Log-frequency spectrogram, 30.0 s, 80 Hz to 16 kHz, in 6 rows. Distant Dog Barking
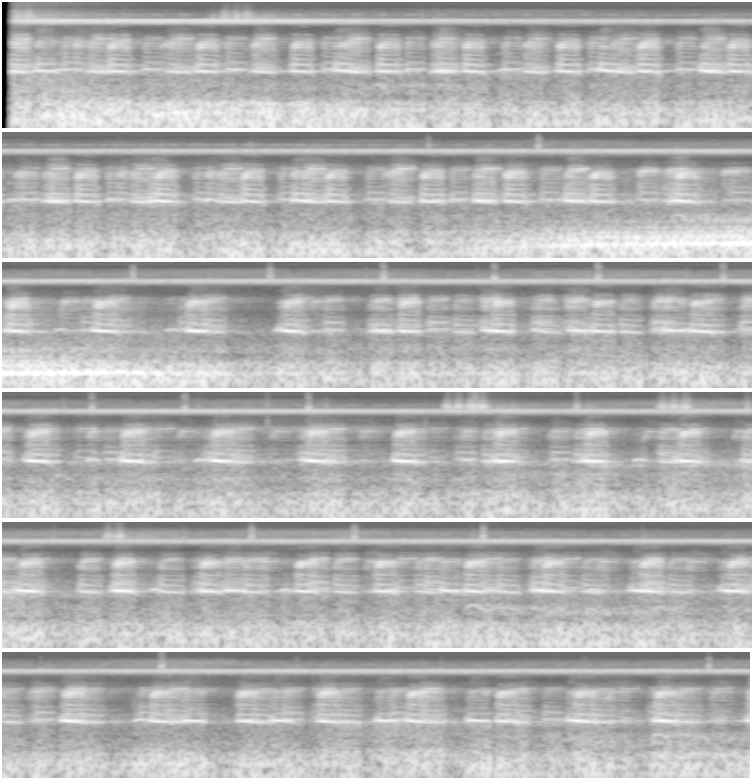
0:08.4 0:11.5

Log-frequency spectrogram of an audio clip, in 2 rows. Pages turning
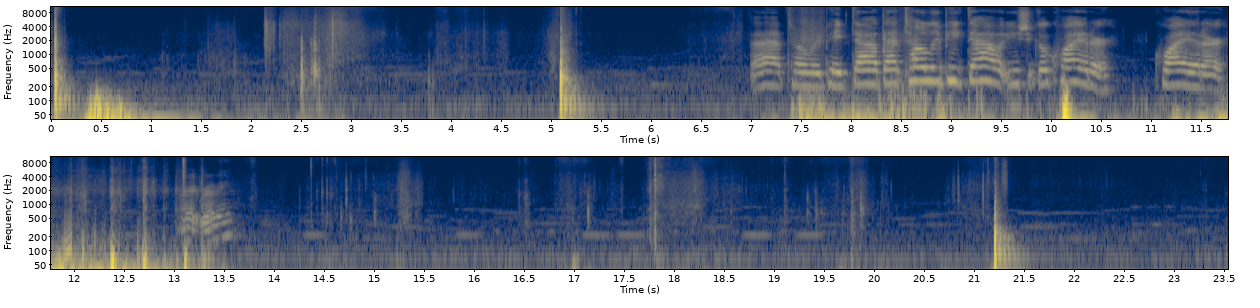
0:01.6 0:04.6, 0:06.8 0:08.6, 0:11.8 0:13.4, 0:14.3 0:15.5, 0:16.4 0:20.2

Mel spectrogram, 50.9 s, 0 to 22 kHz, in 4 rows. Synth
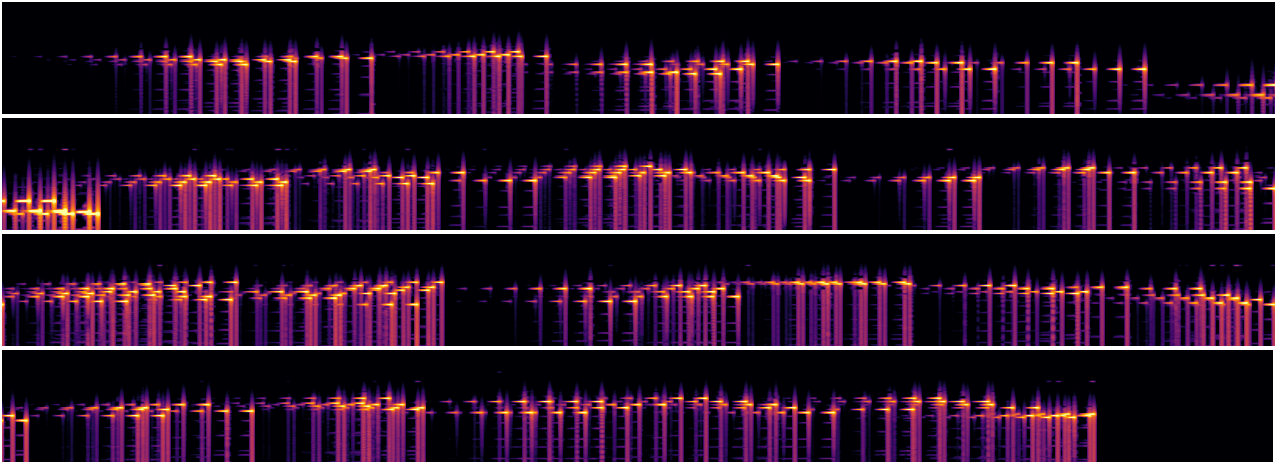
0:12.4 0:13.7

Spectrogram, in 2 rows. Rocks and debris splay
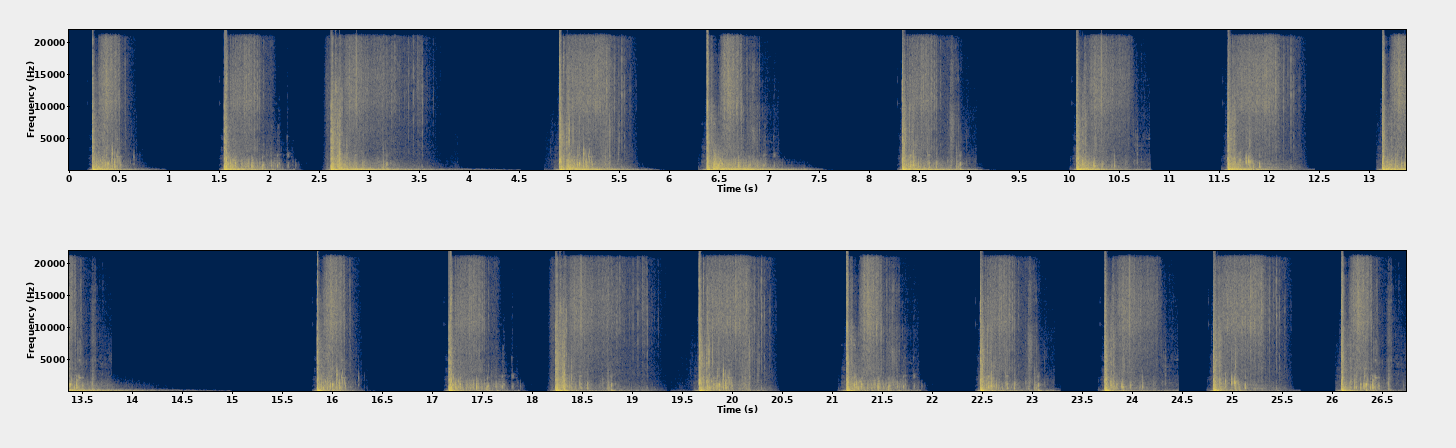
0:00.2 0:00.8, 0:01.6 0:03.8, 0:04.9 0:05.7, 0:11.6 0:12.3, 0:13.2 0:14.2, 0:15.9 0:16.3, 0:17.2 0:20.4, 0:21.2 0:21.8, 0:22.5 0:23.2, 0:23.8 0:26.7

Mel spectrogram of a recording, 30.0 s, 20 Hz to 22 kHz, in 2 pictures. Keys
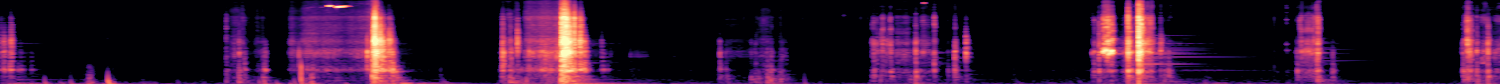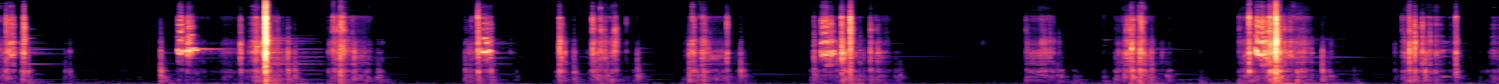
0:03.2 0:03.6

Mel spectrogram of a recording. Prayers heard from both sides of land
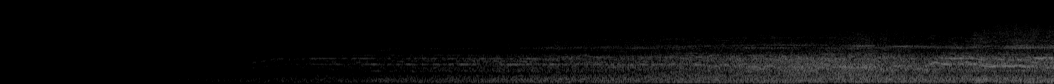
0:07.6 0:10.5

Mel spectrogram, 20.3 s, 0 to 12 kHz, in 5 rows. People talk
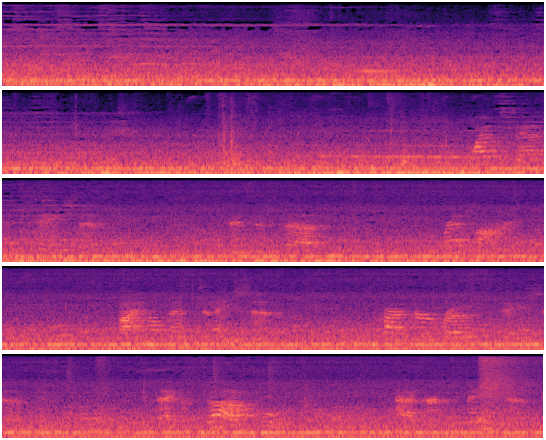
0:07.6 0:09.1, 0:09.8 0:10.6, 0:11.4 0:14.4, 0:15.0 0:20.3

